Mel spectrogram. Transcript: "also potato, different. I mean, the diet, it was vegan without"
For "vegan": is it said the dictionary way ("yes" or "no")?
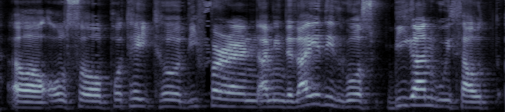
no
